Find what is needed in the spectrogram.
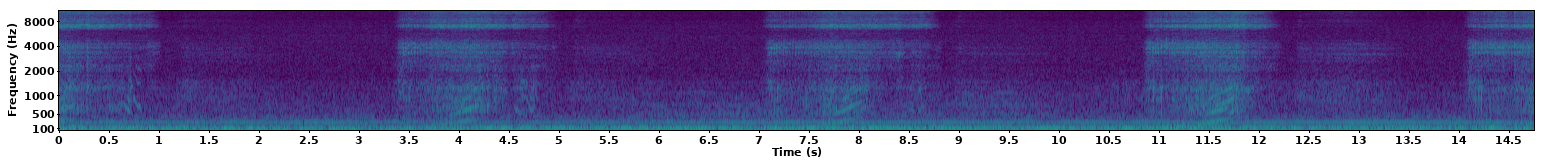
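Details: Snoring in a sleeping girl: rhythmic rough, rattling inhalations at about 16 breaths a minute, under a steady low hum.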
